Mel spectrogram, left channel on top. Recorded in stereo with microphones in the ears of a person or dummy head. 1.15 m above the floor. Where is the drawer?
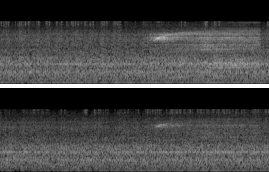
I don't hear a drawer.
